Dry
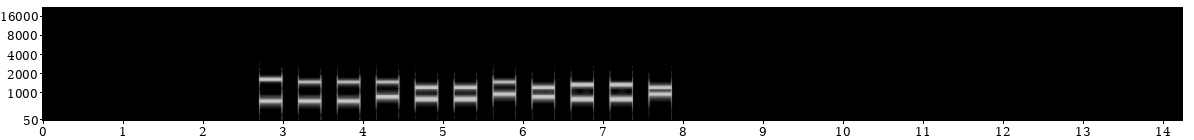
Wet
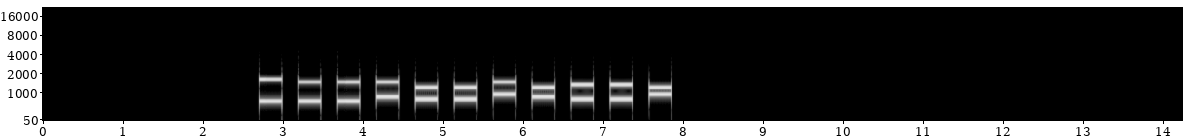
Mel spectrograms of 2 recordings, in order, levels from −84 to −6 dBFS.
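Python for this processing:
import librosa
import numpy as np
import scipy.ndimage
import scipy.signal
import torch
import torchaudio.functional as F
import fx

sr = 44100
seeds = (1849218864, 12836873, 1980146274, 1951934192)

y = fx.dynamic_eq(x, sr, hz=1200.0, q=2.1, threshold_db=-36.0, ratio=4.0, max_db=-5, at=(2.78, 3.78), fade=0.02)
y = F.gain(torch.from_numpy(y), 7.0).numpy()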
